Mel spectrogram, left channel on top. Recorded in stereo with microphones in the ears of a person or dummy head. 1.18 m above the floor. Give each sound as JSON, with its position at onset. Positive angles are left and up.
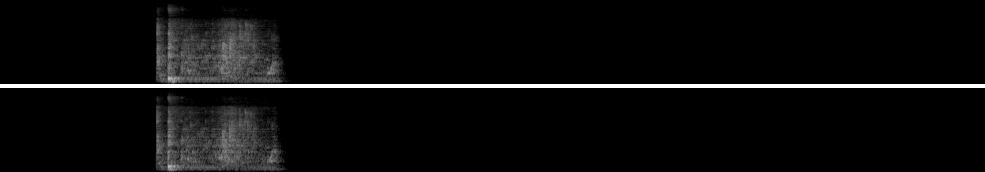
{"t": 1.6, "sound": "a splash", "side_deg": -20, "distance_m": 0.8}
